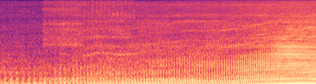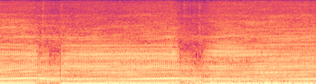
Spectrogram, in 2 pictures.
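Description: Single-cylinder dual-sport motorcycle engine accelerating away, its pitch climbing, then dropping briefly twice as it shifts up, about halfway through and again near the end.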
